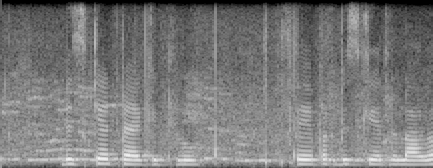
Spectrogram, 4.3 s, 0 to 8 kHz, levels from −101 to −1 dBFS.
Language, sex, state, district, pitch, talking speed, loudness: Telugu, female, Andhra Pradesh, Annamaya, 215 Hz, 95 wpm, -17 LUFS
